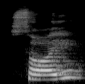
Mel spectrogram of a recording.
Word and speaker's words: soi: se pronuncia isso roberto soi soi a sorte não não sua sua sua sua então é o som do s e simplesmente o som do oi em francês eo a gente tem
